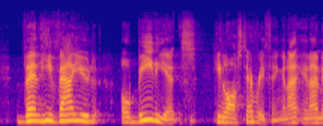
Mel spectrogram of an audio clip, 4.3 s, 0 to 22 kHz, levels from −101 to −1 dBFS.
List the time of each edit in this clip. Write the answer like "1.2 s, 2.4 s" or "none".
none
